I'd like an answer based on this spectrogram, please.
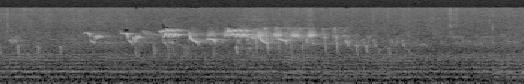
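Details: Hundreds of Western honey bees (Apis mellifera) collecting from a blossoming cherry tree hum with a steady, low, droning wing buzz, with faint high twittering and birdsong behind.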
